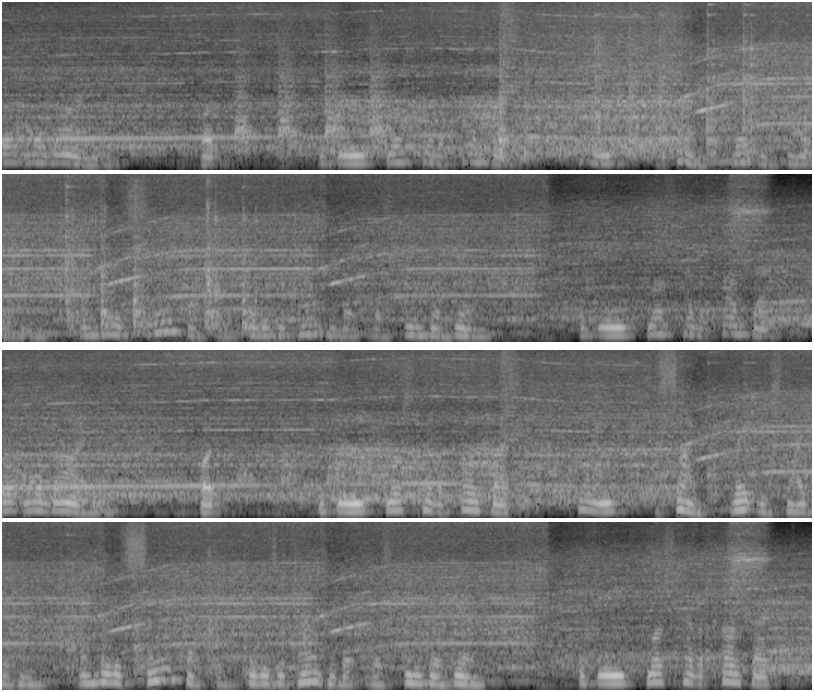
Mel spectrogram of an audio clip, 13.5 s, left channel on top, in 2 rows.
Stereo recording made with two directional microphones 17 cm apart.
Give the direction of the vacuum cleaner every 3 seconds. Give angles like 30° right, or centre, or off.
30° right, centre, centre, 20° right, 30° right.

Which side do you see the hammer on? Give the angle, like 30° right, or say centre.
70° left.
